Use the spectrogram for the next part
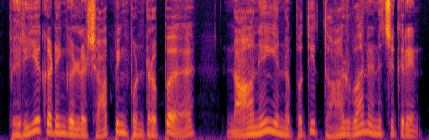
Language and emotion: Tamil, fearful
